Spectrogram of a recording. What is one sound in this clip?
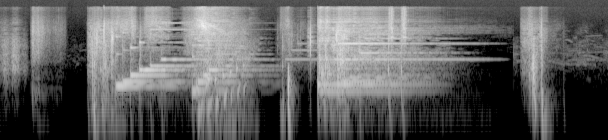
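Bright game chimes ring out as a task is completed.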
